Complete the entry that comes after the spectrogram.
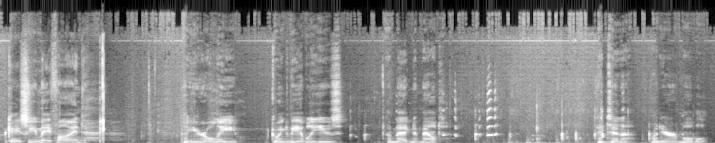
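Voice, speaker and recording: Slow-talking man giving a lesson. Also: mid-range voice, level tone, a little hiss or hum, rough recording. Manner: deliberate, halting, with long pauses. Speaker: instructor. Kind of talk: informal explanatory lesson.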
